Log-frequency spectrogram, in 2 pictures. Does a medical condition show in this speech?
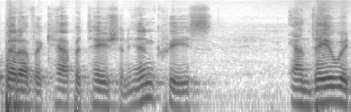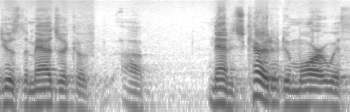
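No.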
